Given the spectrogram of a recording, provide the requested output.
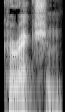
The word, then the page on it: correction: anglais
